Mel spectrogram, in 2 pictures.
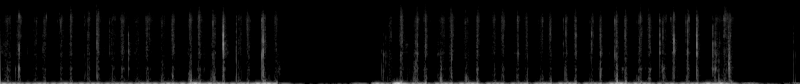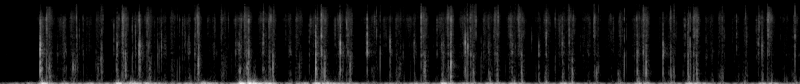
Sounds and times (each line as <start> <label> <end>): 3.8 Onions shaking in hands 7.4
8.4 Onions shaking in hands 16.0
